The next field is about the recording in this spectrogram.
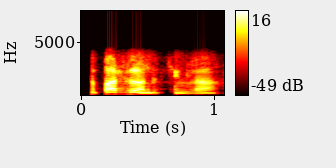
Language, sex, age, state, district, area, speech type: Tamil, male, 18-30, Tamil Nadu, Coimbatore, rural, conversation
